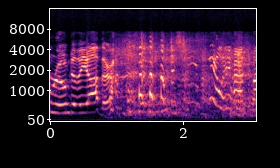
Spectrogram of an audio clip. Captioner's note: laughing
